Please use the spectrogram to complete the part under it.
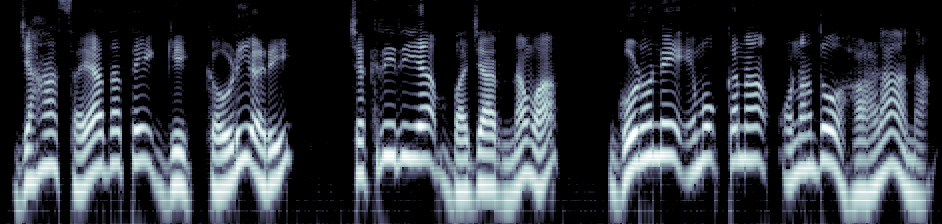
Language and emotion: Santali, surprised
